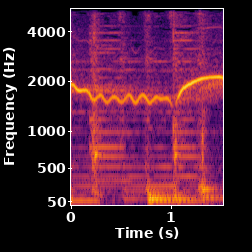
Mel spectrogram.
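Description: A person whistles a short tune, a clear steady high tone that dips slightly and then rises again, loud with no talking.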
